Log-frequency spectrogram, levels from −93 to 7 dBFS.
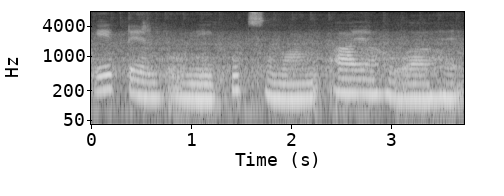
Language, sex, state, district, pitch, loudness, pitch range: Hindi, female, Haryana, Jhajjar, 145 Hz, -14 LUFS, 140-175 Hz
